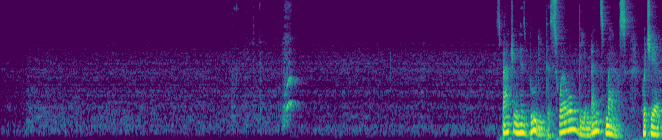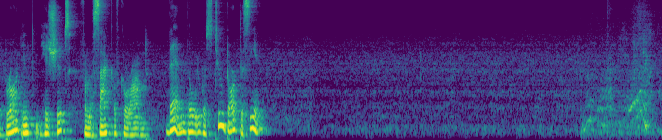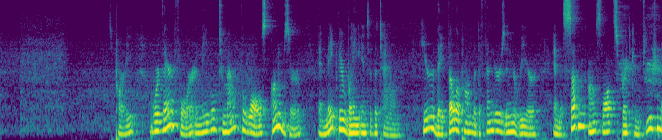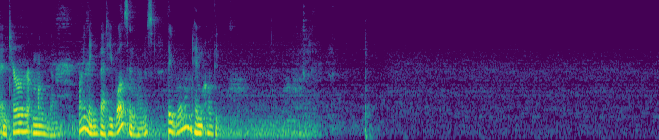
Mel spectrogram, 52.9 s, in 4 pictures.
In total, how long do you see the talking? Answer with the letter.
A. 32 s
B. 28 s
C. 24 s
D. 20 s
C.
